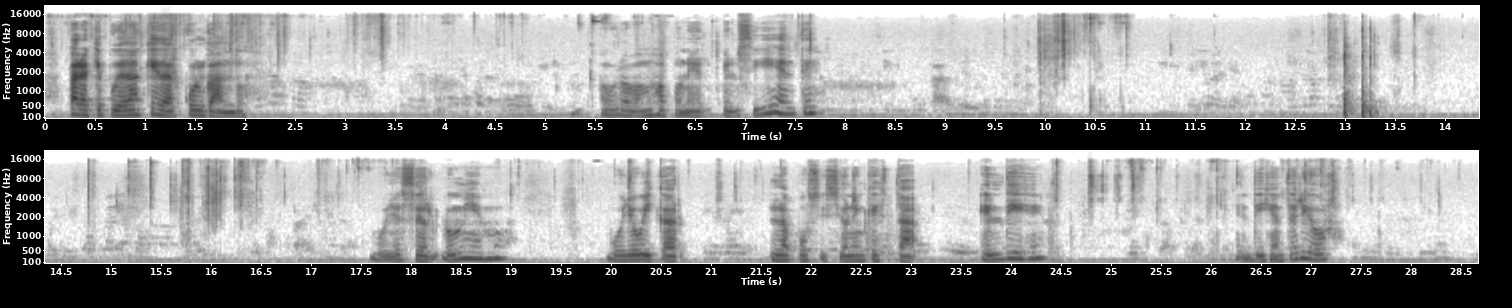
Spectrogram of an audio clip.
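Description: A small metal chain clinks softly against pliers.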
